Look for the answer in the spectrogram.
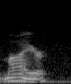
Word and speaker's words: Mayer: The other guy's name is spelled M-A-Y-E-R, and you are pronouncing it Meyer.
